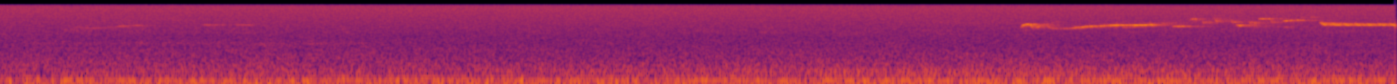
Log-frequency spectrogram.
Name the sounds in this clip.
Eastern Wood-Pewee, Black-throated Green Warbler, Winter Wren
